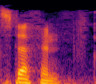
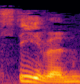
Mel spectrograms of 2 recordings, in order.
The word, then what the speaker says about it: Stephen: Stephen Strange, not Stefan. – Not Stefan. – I always thought of Stefan. – It spelled like it. – It's Stephen, but you always say Stefan.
